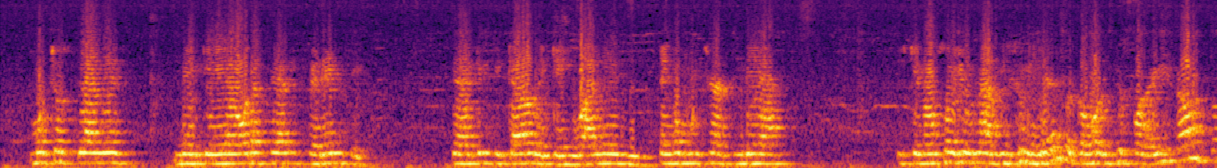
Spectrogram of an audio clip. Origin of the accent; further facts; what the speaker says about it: Tampico, Tamaulipas, Mexico; now in Mexico City, Mexico; fueron las amistades que yo he hecho aquí en la Ciudad de México. Yo soy de Tampico, Tamaulipas.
